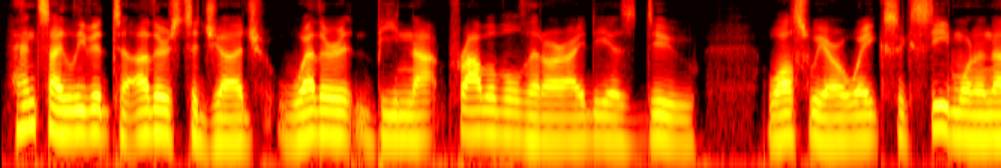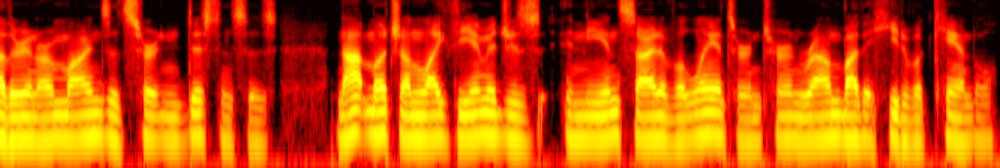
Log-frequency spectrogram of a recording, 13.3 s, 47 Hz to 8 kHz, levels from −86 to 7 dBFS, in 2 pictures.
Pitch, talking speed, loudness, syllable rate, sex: 120 Hz, 220 wpm, -19 LUFS, 6.2 syllables/s, male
